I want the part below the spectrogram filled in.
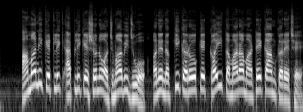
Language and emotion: Gujarati, neutral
